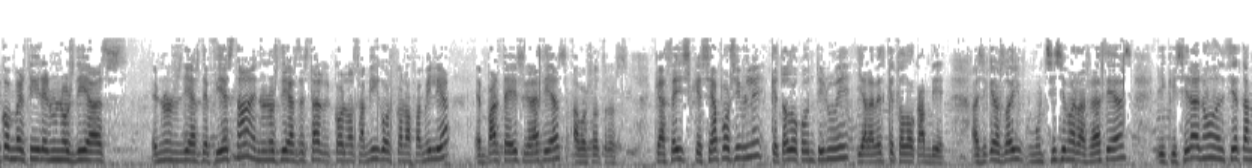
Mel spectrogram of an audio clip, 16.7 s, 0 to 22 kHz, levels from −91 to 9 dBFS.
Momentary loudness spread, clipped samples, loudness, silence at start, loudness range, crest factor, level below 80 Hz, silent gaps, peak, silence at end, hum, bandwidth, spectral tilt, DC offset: 9 LU; under 0.1%; -17 LUFS; 0 s; 2 LU; 16 dB; -48 dBFS; none; -2 dBFS; 0 s; none; 8.6 kHz; -5 dB/octave; under 0.1%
